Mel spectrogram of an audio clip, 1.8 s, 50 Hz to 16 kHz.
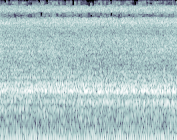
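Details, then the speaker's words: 2015 Subaru Forester A/C compressor running after faulty relay replaced, clutch shim removed and refrigerant added: steady, even low hum with no clicking or grinding; vent air cooling to about 38°. "It's working. I thought the air compressor went out completely, but nope."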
